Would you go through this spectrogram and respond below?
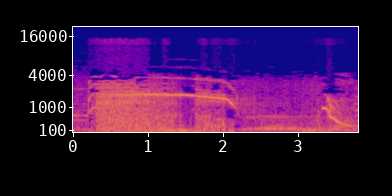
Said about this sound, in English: She would appear as if she was almost floating in a trance amongst a dry ice fog. She would get close to the camera and let out a piercing, shrill scream.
